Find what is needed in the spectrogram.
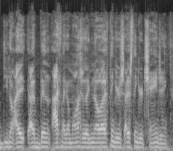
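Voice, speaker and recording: A man speaks at a medium pitch. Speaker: podcast co-host. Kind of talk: casual chat. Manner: halting, repetitive.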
